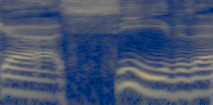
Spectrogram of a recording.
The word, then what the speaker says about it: Svi: I think a kid like uh Svi, is that how you say it? Svi.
